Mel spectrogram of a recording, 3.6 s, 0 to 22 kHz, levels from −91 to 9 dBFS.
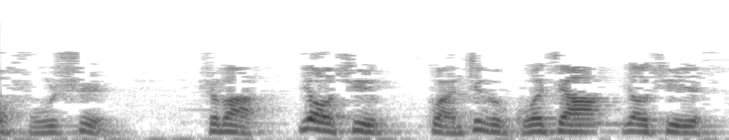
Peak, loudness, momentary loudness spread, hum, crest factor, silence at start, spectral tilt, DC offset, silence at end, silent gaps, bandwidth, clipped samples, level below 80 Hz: -10 dBFS; -28 LUFS; 12 LU; none; 18 dB; 0 s; -11 dB/octave; under 0.1%; 0.05 s; none; 5.8 kHz; under 0.1%; -66 dBFS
